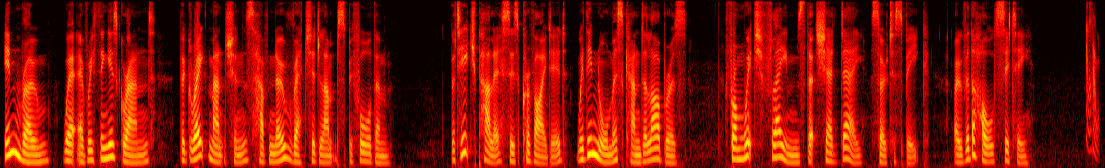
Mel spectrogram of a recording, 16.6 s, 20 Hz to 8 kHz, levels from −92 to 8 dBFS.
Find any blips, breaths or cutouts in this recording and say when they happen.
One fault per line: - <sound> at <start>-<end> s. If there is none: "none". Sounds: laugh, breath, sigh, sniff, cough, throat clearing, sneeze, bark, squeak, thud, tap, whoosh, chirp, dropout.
- chirp at 16.3-16.5 s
